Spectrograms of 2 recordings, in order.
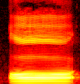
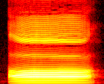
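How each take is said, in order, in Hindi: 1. स्वर की ध्वनि मोटी है, मुँह बंद रखकर। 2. स्वर की ध्वनि खुली है, मुँह पूरा खुला रखकर। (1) "ऐसे नहीं, ... अंदर अंदर हवा भरी रहेगी तो वो मोटा पड़ा जाएगा" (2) "मुंह खोल कर पढ़ना है"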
